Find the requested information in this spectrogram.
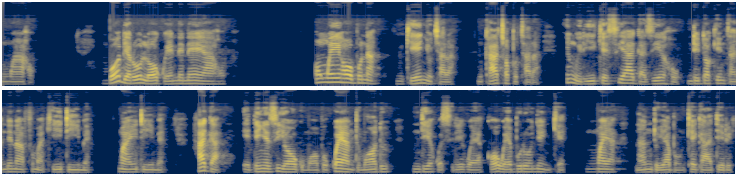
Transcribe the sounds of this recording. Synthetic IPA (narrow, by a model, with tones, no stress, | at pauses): ŋʷa˦ɦʊ˨ | ŋ͡m̩˨ɡ͡bɔ˦bja˨ɾʊ˦lɔ˨ɔ˦ɡʷe˨˦ne˦ne˦ja˦a˦ɦʊ˦ | o˦ŋʷe˦ɪ˦ɦɔ˦bʊ˦na˨ | ŋ̩˨ke˨e˦ɲo˨t͡ʃa˨ɾa˨ | ŋ̩˨ka˨a˦t͡ʃɔ˦pʊ˨tʰa˨ɾa̰˨ | e˦ŋʷi˨ɾi˨i˦ke˦sɪ˦ja˦a˦ɡa˨zi˦e˦ɦʊ˨n̩˦dɪ˦dɔ˦kɪ˦n̩˦ta˨n̩˦dɪ˦na˨a˨fʊ˦ma˨kʰi˨˦di˦me˦ | ŋʷa˨ɲɪ˦di˦i˦me˦ | ha˦ɡa˨ | e˨de˦ɲe˦zi˦jɔ˦ɡʷʊ˨m˨ɔ˨bʊ˦ɡʷa˦ja˦n̩˨dʊ˨m˦ɔ˦dʊ˦ | n̩˦dɪ˦e˦kʷe˨sɪ˨ɾɪ˦ɡʷa˨ja˦kɔ˦we˨˦bʊ˦ɾo˦ɲe˦ŋ̩˨kʰe˨ | ŋ̩˦ŋʷa˦ja˦ | na˨n̩˦dʊ˨ja˦bʊ˨ŋ̩˨ke˦ɡa˨a˨dɪ˦ɾɪ˦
